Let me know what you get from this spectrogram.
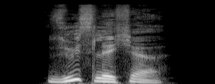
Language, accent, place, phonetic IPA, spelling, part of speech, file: German, Germany, Berlin, [ˈzyːslɪçə], süßliche, adjective, De-süßliche.ogg
- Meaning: inflection of süßlich: 1. strong/mixed nominative/accusative feminine singular 2. strong nominative/accusative plural 3. weak nominative all-gender singular 4. weak accusative feminine/neuter singular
